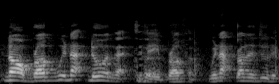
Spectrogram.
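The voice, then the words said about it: Imitated UK accent. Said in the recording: “In his UK accent.”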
